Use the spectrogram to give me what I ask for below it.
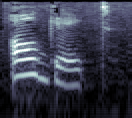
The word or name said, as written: algate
